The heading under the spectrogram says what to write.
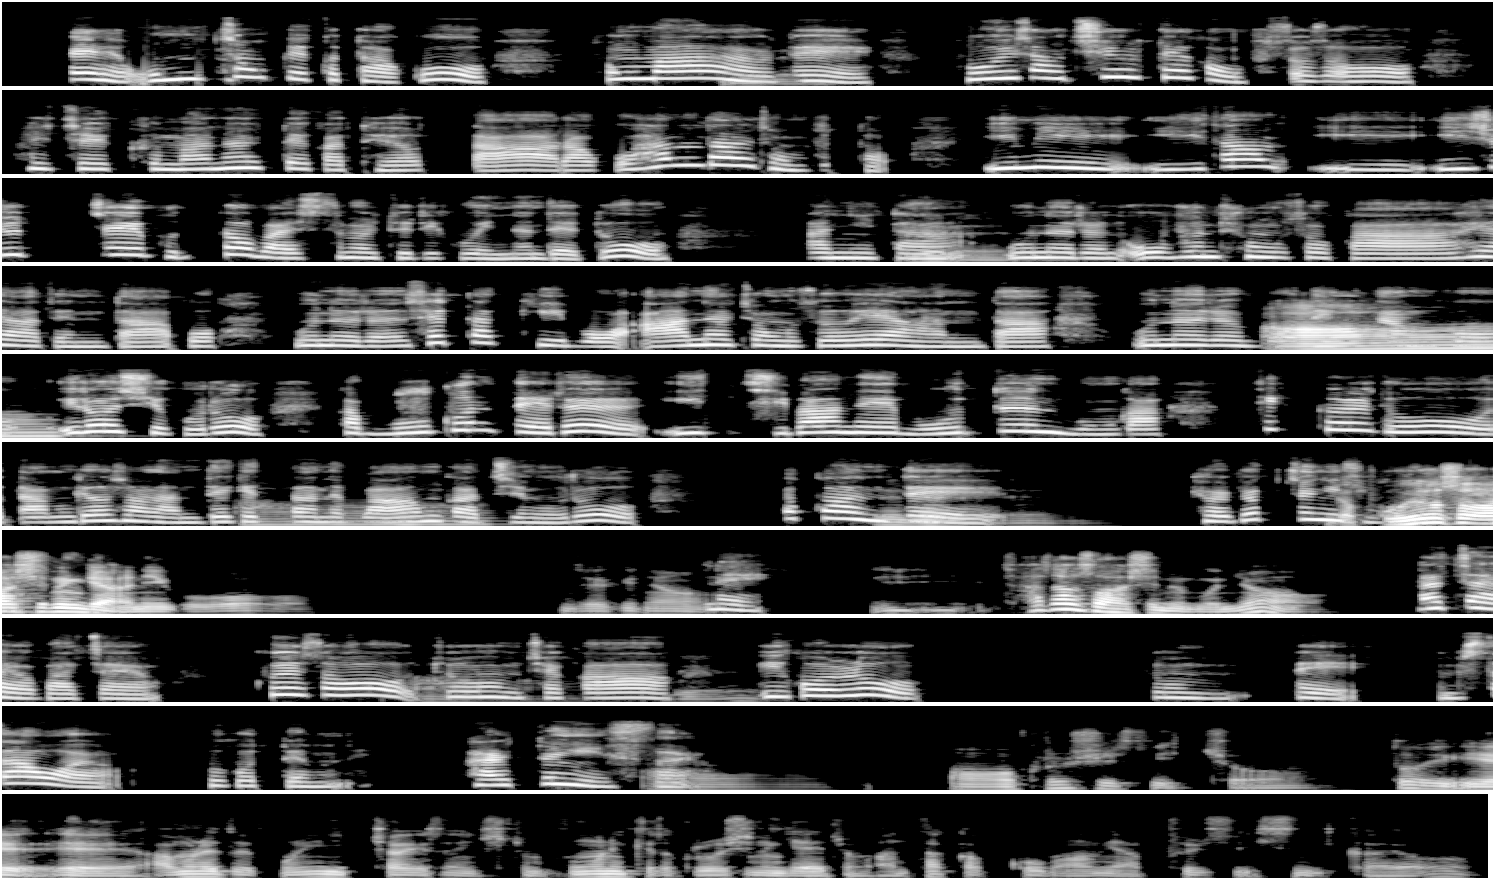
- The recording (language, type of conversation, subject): Korean, advice, 가족 돌봄으로 정서적으로 지치고 가족 갈등도 생기는데 어떻게 해야 하나요?
- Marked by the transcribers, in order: other background noise; tapping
